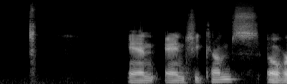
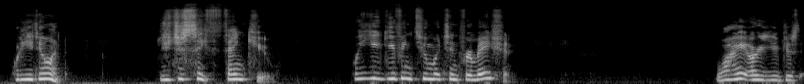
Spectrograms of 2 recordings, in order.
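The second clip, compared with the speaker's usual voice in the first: much higher and louder, scolding in disbelief; exasperated wife; 5 dB louder than usual. Retold or imitated.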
